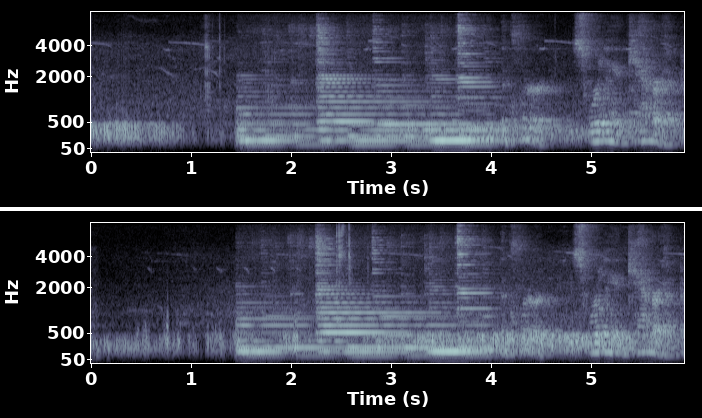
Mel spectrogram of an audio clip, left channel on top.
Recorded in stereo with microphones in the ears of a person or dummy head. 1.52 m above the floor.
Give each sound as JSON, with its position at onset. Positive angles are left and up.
{"t": 1.4, "sound": "a guitar", "side_deg": -60, "distance_m": 1.7}
{"t": 4.1, "sound": "a man speaking", "side_deg": -60, "distance_m": 2.0}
